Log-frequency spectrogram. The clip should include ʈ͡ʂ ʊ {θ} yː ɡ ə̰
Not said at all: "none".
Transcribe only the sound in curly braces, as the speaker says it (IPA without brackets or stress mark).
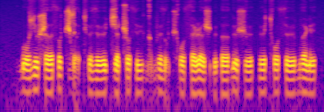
θ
